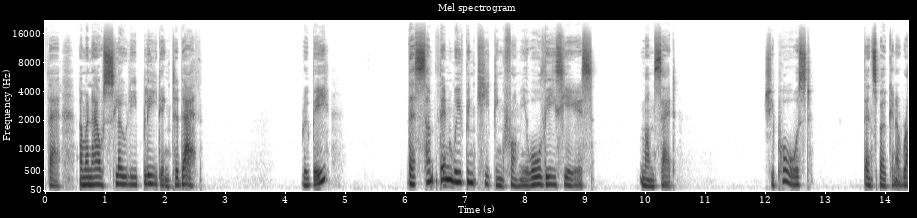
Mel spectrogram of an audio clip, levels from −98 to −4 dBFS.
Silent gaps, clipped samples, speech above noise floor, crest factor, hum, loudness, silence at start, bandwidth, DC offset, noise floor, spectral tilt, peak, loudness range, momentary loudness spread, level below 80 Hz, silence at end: none; under 0.1%; 58 dB; 18 dB; none; -27 LUFS; 0.05 s; 19 kHz; under 0.1%; -85 dBFS; -4.5 dB/octave; -12 dBFS; 8 LU; 13 LU; -72 dBFS; 0 s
